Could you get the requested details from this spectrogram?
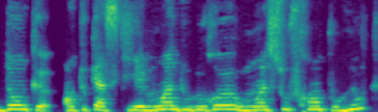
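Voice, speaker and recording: A woman speaks at a high pitch with a dark, mellow tone. Her pace is fairly slow, and the background is quiet. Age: 50s. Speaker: life coach, former pharmacist. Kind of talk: interview. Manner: halting, many fillers.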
